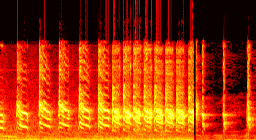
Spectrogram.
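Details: Small bird song with harsh bursts (tembakan kasar), compiled as a training recording for competition songbirds: bright down-slurred double notes repeated about three times a second, then an abrupt cut to sparse sharp ticks.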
